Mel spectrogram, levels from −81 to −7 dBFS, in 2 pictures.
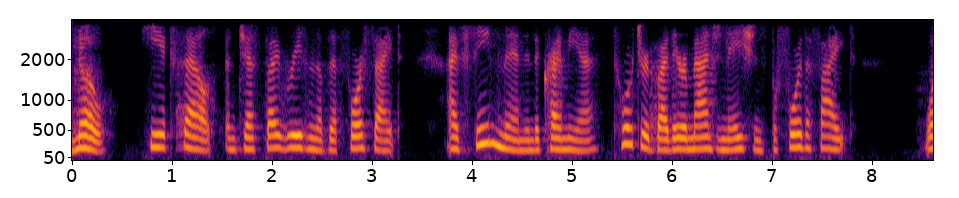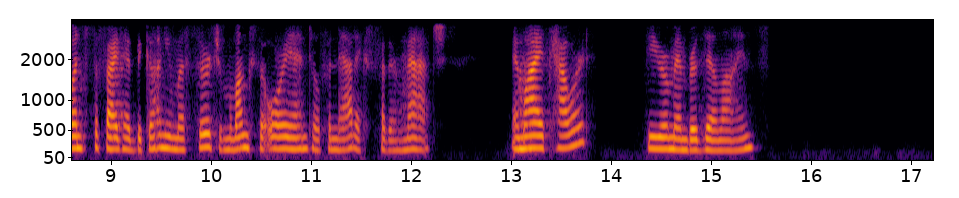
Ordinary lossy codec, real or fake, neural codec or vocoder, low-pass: AAC, 24 kbps; fake; codec, 16 kHz in and 24 kHz out, 0.6 kbps, FocalCodec, streaming, 4096 codes; 3.6 kHz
